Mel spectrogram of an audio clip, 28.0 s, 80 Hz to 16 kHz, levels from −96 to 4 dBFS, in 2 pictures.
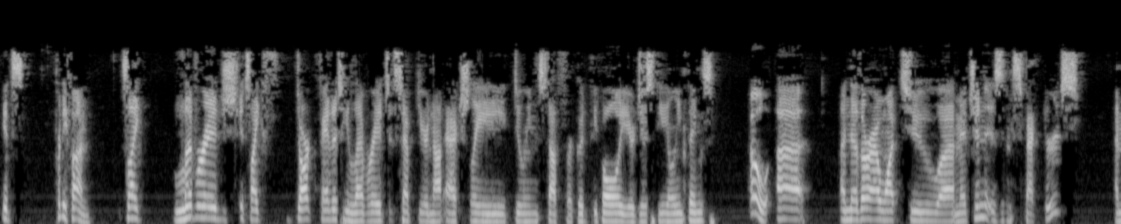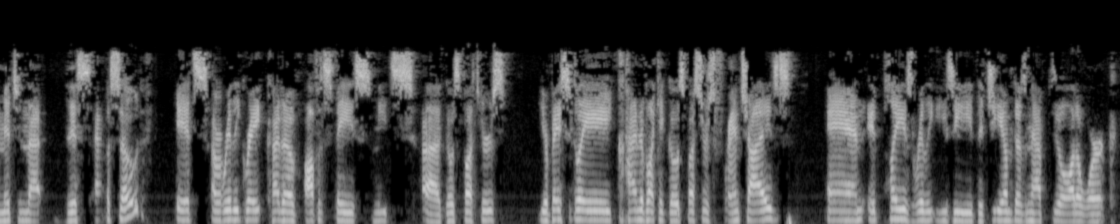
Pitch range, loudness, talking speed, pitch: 130-150 Hz, -17 LUFS, 155 wpm, 140 Hz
